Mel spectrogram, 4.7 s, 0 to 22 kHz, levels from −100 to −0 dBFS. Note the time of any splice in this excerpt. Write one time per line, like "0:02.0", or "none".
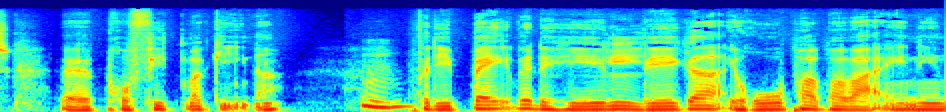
0:01.7
0:03.6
